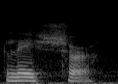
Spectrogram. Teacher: la SH se pronuncia como la CH en español, pero en vez de colocar la punta de la lengua contra los dientes frontales, la lengua se mantiene más hacia atrás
